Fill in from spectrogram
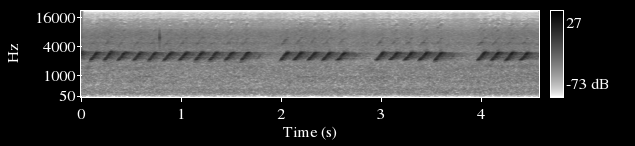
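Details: Morning bird delivering fast buzzy trills, bursts of rapid identical notes separated by short pauses, five to ten notes per burst, against a quiet background.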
